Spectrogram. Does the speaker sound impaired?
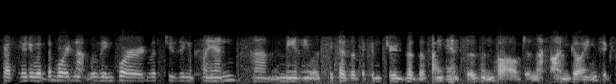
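No.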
